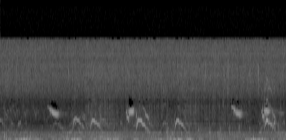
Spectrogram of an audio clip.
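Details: Male American wigeon at a marsh in sunlight giving soft, breathy whistles that rise and fall, repeated about every second, over a steady low rumble of wind or water.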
